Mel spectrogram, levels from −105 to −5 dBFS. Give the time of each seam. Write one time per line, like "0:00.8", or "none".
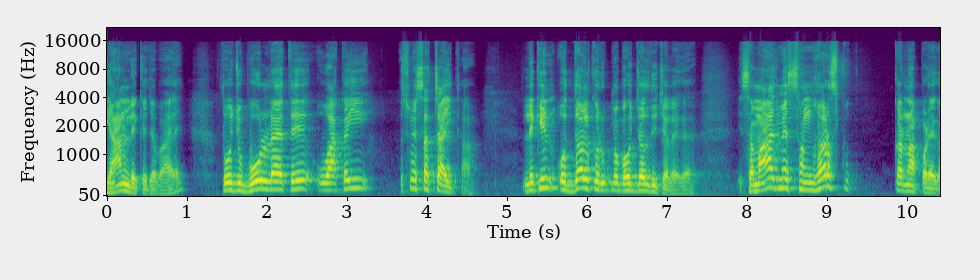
none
